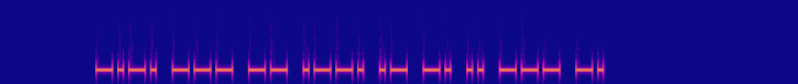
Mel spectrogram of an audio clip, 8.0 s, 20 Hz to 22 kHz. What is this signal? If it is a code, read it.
Morse code, heard as a keyed tone, about 21 wpm, 700 Hz. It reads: COMPANION
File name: 9 Letter Words - First 3 Letters Given - 22wpm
